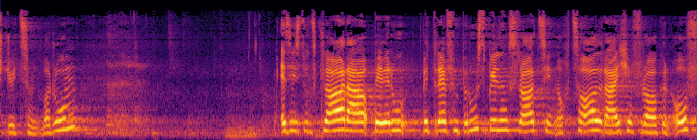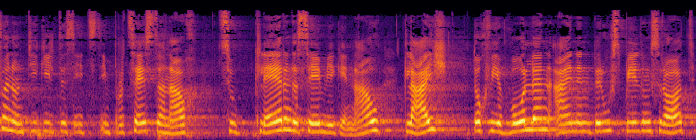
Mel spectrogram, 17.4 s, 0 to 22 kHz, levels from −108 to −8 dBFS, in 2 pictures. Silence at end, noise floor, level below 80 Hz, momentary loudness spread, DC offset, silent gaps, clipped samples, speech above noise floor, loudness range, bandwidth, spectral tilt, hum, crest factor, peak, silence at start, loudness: 0 s; -55 dBFS; -70 dBFS; 14 LU; under 0.1%; none; under 0.1%; 34 dB; 7 LU; 16.5 kHz; -3.5 dB/octave; none; 18 dB; -2 dBFS; 0 s; -21 LUFS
